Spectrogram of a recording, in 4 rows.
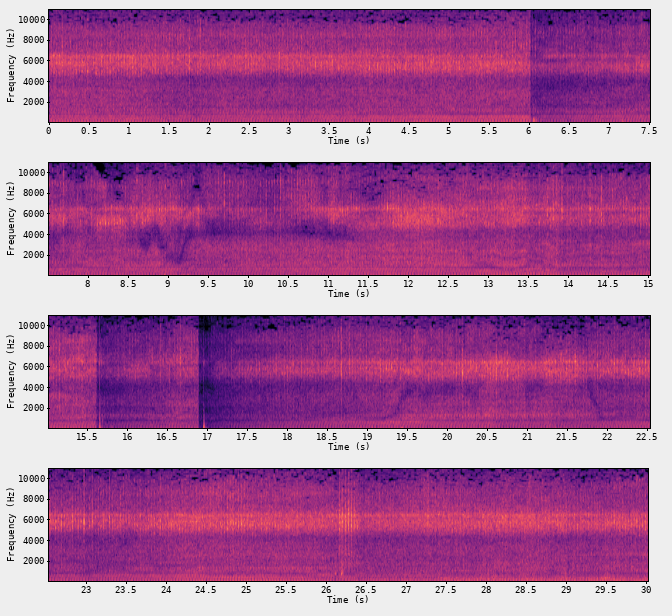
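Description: Husqvarna ST227P two-stage snowblower's single-cylinder engine running steadily while its auger and impeller throw snow. The engine note dips suddenly about six seconds in and again around sixteen to seventeen seconds in, then climbs back each time.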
